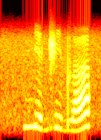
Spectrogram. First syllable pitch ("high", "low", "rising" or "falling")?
falling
